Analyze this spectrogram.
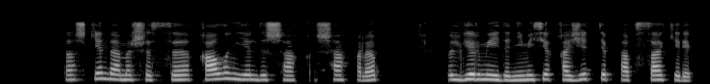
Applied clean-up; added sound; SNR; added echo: none; none; none; none.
